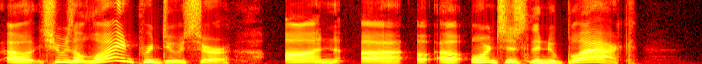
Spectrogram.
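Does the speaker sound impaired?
No.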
